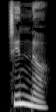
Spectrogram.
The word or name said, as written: ಚಿನ್ನಿ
